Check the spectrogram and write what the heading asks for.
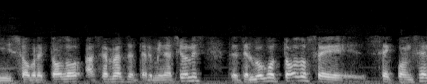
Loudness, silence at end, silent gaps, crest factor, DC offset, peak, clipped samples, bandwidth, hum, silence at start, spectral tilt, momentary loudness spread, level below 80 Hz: -18 LUFS; 0 s; none; 14 dB; under 0.1%; -4 dBFS; under 0.1%; 6.6 kHz; none; 0 s; -7.5 dB/octave; 6 LU; -46 dBFS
